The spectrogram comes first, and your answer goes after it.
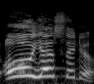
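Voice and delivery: high, loud protesting lady; insisting church lady. Retold or imitated. Church lady insisting to the pastor, high and loud. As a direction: squeal the objection.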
